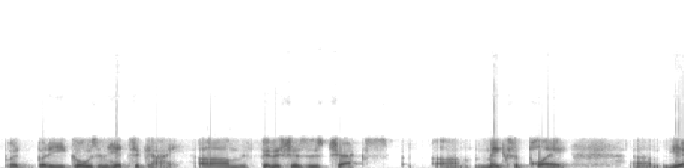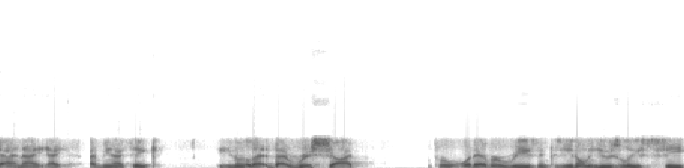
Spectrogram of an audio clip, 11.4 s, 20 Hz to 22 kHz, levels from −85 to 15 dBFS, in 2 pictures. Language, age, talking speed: English, 50-69, 205 wpm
